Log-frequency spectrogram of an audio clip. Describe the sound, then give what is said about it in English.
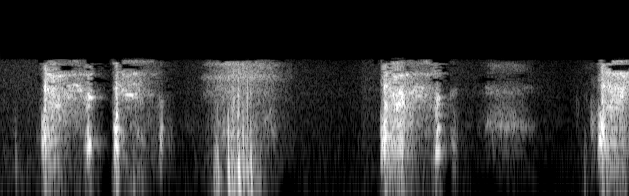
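A series of about six harsh coughs in irregular bursts, some drawn out and raspy, with one softer, throaty cough near the end and no talking in between, as a person takes a deep breath and coughs during a deliverance prayer. “You take a deep breath and cough them out.”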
